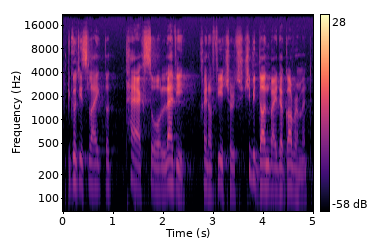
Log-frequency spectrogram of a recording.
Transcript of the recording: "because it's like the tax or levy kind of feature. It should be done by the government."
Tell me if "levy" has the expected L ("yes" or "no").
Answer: yes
